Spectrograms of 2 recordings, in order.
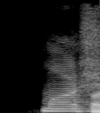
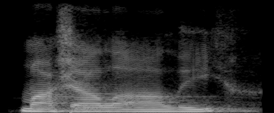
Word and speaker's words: Mahershala Ali: Did you actually pronounce his name right? – Marsha. – I don't think. I was going to say, I don't think it's actually Marsha Ali. – Mahershala Ali.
